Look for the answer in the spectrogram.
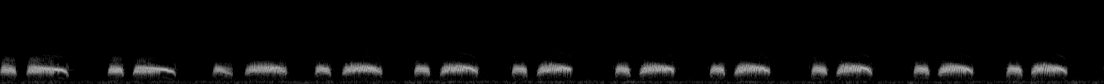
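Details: Rapid cooing from a wild-caught spotted dove, Đak Tô, 3 October 2019, rainy season: low mellow double notes, a brief note followed by a longer one, repeated almost continuously, about one per second, over a steady high-pitched hum.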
